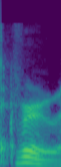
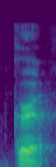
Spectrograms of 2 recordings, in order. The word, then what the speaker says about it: Groulx: And then that brings us to Groulx. How are we pronouncing this, by the way? I think it's Groulx. I don't think Okay. I don't think the L is being said. Okay. Groulx.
